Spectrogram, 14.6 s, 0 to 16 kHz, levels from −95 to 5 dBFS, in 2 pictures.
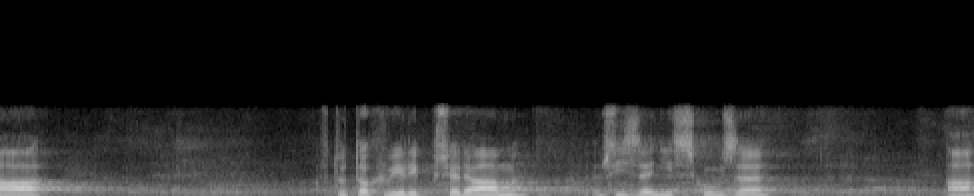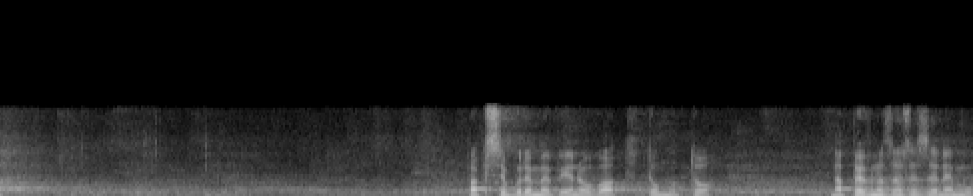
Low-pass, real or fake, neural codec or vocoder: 7.2 kHz; real; none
